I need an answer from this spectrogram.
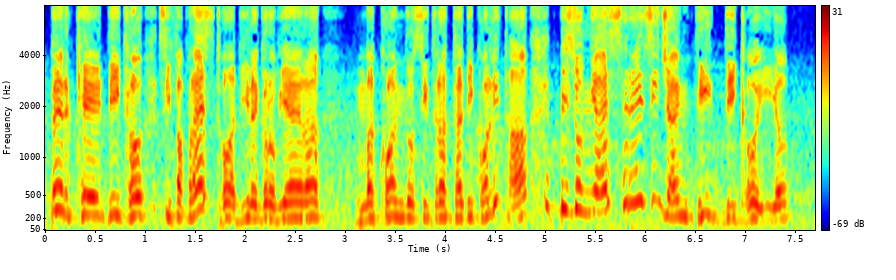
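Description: A man's voice: sits high, sing-song, normal speed, sharp tone, a little hiss or hum, exaggerated voice. A man voicing a greedy, teasing mouse cousin in a children's audiobook, boastful and cheeky. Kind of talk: audiobook character voice.

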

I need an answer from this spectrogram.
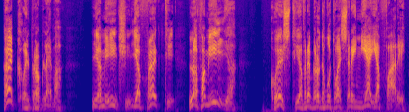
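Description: A man's voice: big pitch swings, unhurried, creaky, pushed and bright, slightly rough, dry recording, clean studio sound, exaggerated voice. A man voicing the ghost of a dead old businessman, chained and remorseful, speaking in a mournful, pleading way for a storybook reading. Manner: mournful, pleading, rising in pitch.

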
